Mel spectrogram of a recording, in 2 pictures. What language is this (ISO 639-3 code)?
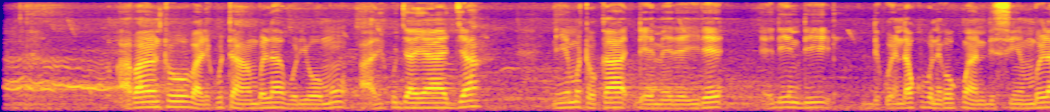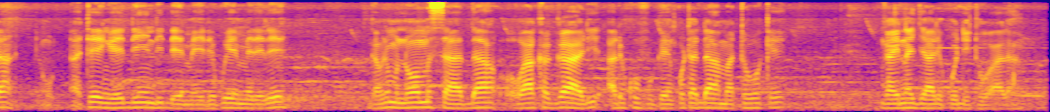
xog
